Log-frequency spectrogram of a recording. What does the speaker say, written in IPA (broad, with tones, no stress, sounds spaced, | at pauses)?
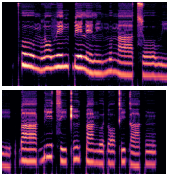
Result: pʰ oː˦˨ ŋ l ɔ˦ v e˦ ŋ ɓ e˦ l e˨ l ĩ˨ ŋ ʊ˦ ŋ aː˨ t͡s oː˨ β i˨ | ɓ aː˨ ɡ͡b i˦ t͡s i˨ kʼ ĩ˦ k͡p a˨ ŋ ʊ˨ ɗ ɔ˨ kʼ i˦ ɡ aː˨ k ũ˦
